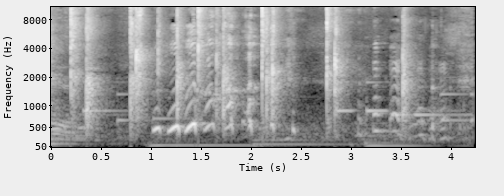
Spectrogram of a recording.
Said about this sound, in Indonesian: Ini pada tepuk tangannya heboh juga ya. Lumayan.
